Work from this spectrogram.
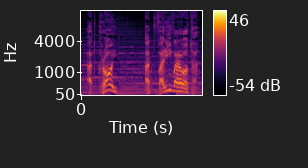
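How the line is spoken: Shout. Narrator (Russian): закричал

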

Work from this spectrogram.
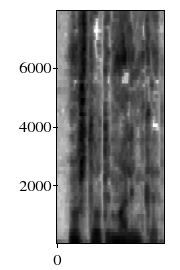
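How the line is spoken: Murmuring. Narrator (Russian): пробормотал он

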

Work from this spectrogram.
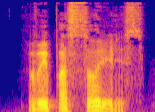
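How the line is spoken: Timid question. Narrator (Russian): робко спросила Розалинда

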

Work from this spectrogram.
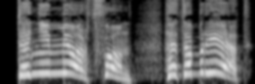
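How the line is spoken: Shout. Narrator (Russian): закричала Эмилия

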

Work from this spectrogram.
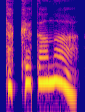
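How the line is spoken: Breathed out by door. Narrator (Russian): выдохнула дверь

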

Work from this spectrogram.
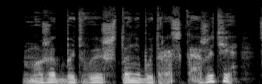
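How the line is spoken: Plain. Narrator (Russian): спросил Фламбо

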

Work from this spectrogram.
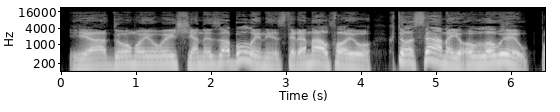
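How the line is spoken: Threatening growl. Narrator (Ukrainian): почулося погрозливе гарчання Грейбека

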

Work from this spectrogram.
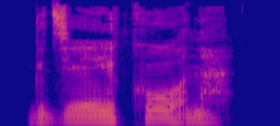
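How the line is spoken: Hoarse rasp. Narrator (Russian): прохрипел томат

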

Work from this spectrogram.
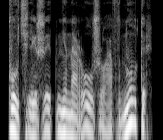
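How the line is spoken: Trembling mutter. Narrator (Russian): дрожащим голосом пробормотал жрец

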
